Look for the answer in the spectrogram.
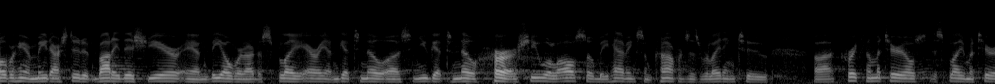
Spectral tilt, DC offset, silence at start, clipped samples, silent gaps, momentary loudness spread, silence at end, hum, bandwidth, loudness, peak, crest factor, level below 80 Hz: -6.5 dB/octave; under 0.1%; 0 s; under 0.1%; none; 9 LU; 0 s; none; 11.5 kHz; -36 LUFS; -14 dBFS; 22 dB; -70 dBFS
